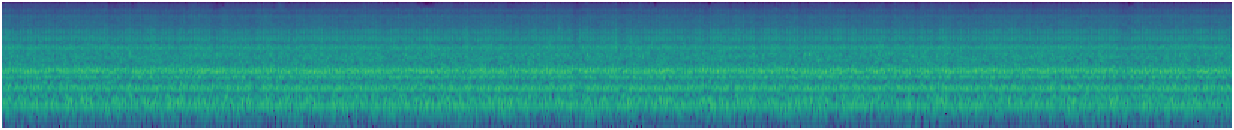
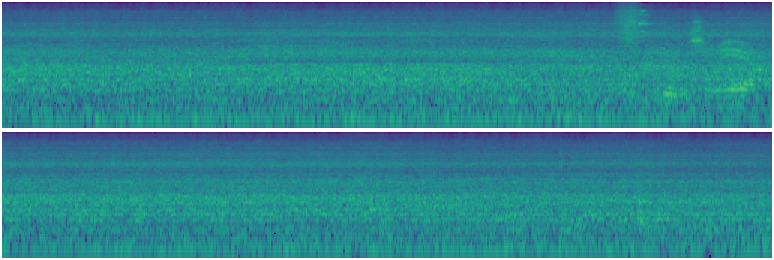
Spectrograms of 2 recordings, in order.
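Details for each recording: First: Old oil-fired boiler burner running with limit control jumped out: loud steady roaring hiss with rough fluttering edge; noisy burner caused by faulty air shutter, to be removed. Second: Old oil-fired boiler burner fired up after service: steady, even roar of flame and fan with no knocks, rattles or pulsing, noticeably quieter than before; running normally, though the boiler needs replacing.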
